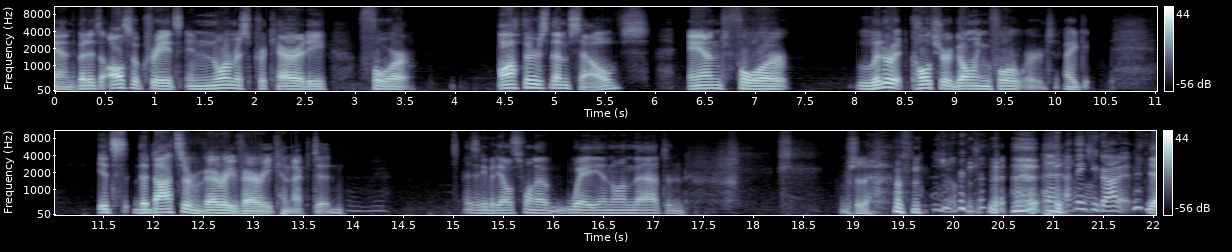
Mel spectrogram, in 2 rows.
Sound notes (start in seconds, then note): 19.2 laughs; 19.2 panelists laughing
